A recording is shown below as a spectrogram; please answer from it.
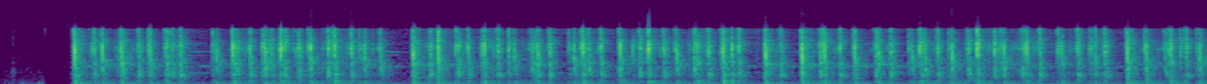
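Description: Rapid computer-keyboard typing clicks, many per second, starting shortly after the beginning and keeping up an even pace: a typing sound effect laid under on-screen text as it appears.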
